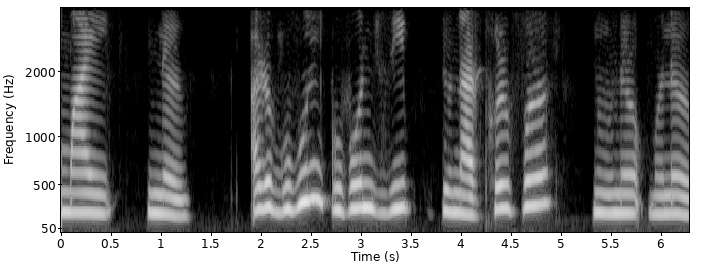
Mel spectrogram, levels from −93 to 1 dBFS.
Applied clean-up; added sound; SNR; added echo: neural mask model DeepFilterNet 3.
